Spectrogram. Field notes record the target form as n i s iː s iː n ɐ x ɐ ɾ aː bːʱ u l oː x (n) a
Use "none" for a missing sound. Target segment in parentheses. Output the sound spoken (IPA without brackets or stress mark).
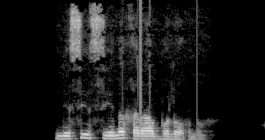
n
